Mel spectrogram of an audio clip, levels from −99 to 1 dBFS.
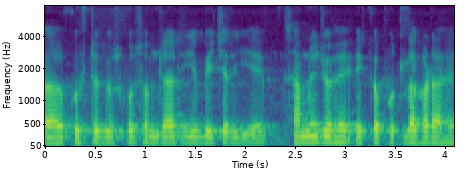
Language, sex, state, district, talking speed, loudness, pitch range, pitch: Hindi, male, Chhattisgarh, Sukma, 235 wpm, -19 LUFS, 115-120 Hz, 120 Hz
